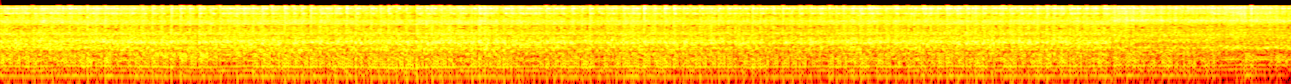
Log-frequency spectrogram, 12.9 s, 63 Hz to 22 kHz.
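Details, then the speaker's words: Stihl FS36 two-stroke trimmer, fresh out of storage and previously not starting, suspected carburetor: after turning the L screw about half a turn counterclockwise because it kept dying at idle, it buzzes at a steady, even idle with no surging or stalling. Normal idle. "so it starts and runs after a slight adjustment that it won't"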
